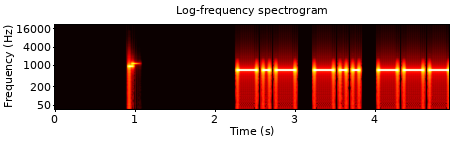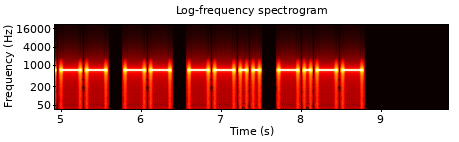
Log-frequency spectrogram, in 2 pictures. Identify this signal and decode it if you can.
Morse code, heard as a keyed tone, about 15 wpm, 700 Hz. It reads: KD0MZY
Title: USA Call Signs 15wpm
